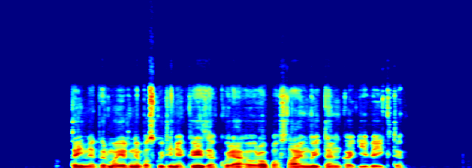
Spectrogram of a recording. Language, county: Lithuanian, Vilnius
